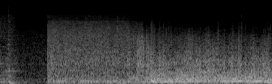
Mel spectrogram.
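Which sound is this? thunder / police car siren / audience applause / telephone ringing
thunder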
